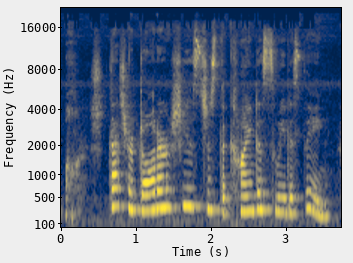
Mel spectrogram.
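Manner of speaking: high, sweet imitation of an admirer; gushing praise. Voices someone praising her daughter.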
